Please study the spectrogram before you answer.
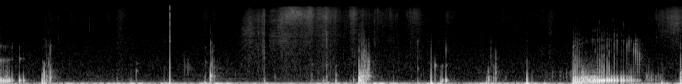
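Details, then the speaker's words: A woman in the first days of a 7-day fast, hungry: irregular low gurgles, squelches and a longer rumble from her belly that she likens to construction noise; hunger borborygmi. ""เอ๊ะ!ฉันได้ยินเสียงก่อสร้างดังมาจากท้องของฉัน!""ท้องของฉันเลียนเสียงการก่อสร้างหรือเปล่า""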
